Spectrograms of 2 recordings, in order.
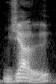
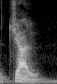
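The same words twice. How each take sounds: First: The vowel is drawn out and long. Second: The vowel is clipped and short. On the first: It names the Shang king. "with a double vowel sound" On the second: It names the opposing people. "I will pronounce with a short vowel"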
